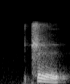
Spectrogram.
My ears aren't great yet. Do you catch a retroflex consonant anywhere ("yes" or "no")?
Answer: yes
